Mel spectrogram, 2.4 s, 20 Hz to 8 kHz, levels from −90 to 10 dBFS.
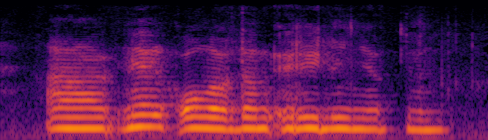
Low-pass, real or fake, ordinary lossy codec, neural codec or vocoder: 7.2 kHz; fake; AAC, 32 kbps; codec, 16 kHz, 2 kbps, FunCodec, trained on LibriTTS, 25 frames a second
